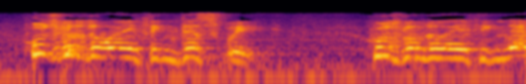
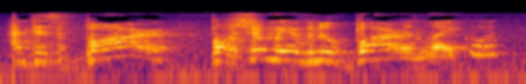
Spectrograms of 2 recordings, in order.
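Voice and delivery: ordinary talk, nothing marked

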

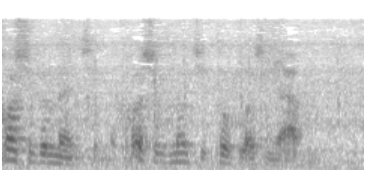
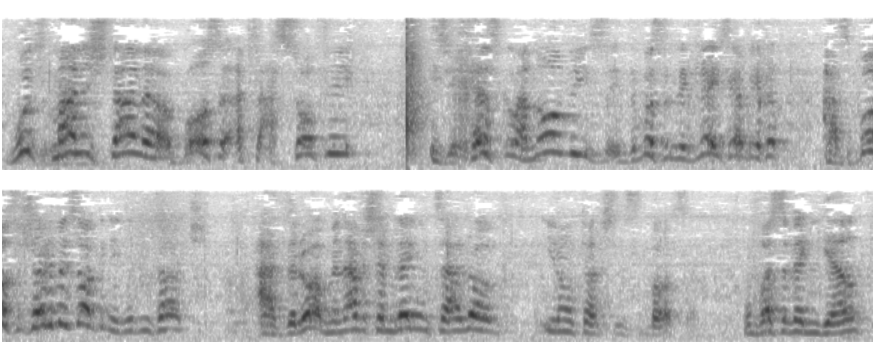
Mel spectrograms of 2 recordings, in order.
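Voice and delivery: louder, higher sermon climax; rising preaching; 4 semitones higher, 4 dB louder than usual. Acted. Preacher driving home his point to listeners, loud and high. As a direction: build the point with heat.

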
